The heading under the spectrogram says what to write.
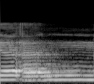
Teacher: انہ میں نون مشدد پہ غنہ ہے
